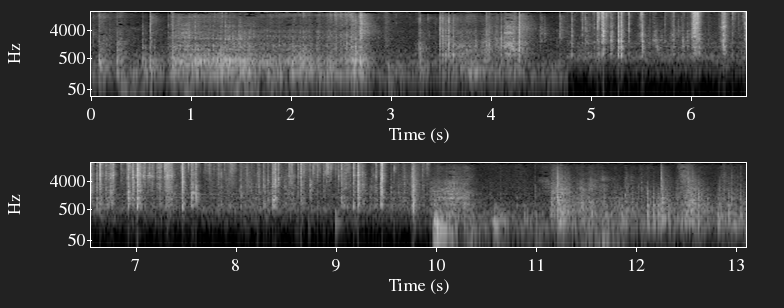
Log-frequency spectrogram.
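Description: Unboxing handling noise: a box cutter slitting the tape on a cardboard printer box, then blue packing tape being peeled off a plastic printer, giving a dense run of sharp clicks and crackles.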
